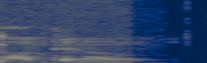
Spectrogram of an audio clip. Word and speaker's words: Archonology: What I was hoping to specifically address is your, now, how do I say it? Archonology? How do you say it? – Archonology. – Archonology. – Like Chardonnay, the H is silent.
